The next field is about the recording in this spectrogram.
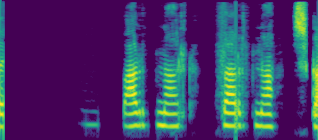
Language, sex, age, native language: Icelandic, female, 7, Icelandic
